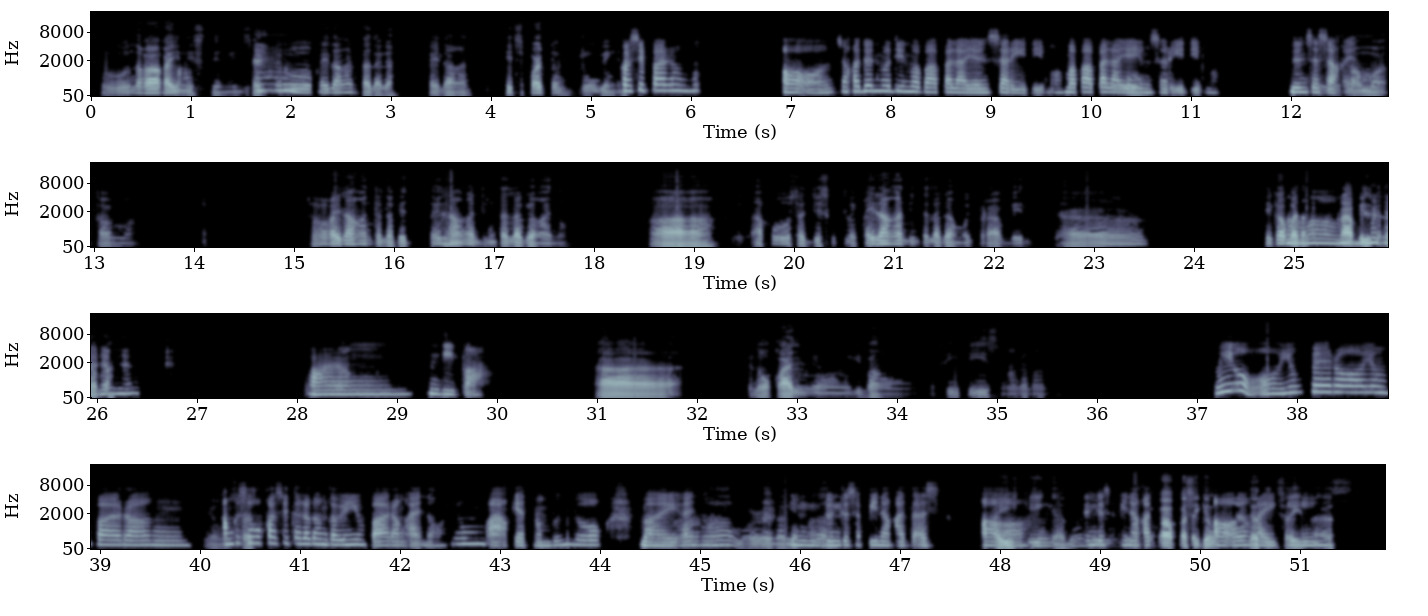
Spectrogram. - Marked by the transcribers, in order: other noise; in English: "it's part of growing up"; tapping; laugh
- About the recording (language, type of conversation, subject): Filipino, unstructured, Paano mo tinutulungan ang sarili mo na makaahon mula sa masasakit na alaala?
